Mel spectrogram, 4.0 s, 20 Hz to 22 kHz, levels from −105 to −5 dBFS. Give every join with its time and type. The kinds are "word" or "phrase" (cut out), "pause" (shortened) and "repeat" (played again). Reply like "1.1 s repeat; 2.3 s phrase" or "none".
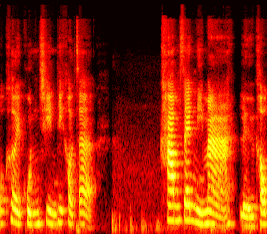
none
